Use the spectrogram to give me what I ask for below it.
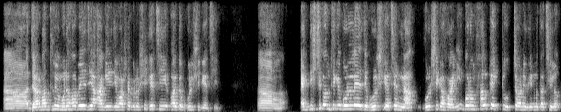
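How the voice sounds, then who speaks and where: Woman teacher. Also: a little high. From Bangladesh. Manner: often says "inshallah", pauses with "ah" fillers; demonstrates pronunciations by repeating words slowly. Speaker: spoken English teacher. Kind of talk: online orientation lecture.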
